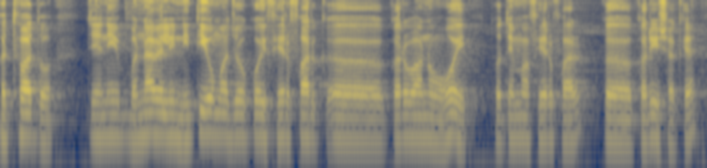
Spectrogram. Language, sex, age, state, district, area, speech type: Gujarati, male, 30-45, Gujarat, Junagadh, urban, spontaneous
